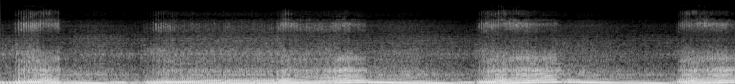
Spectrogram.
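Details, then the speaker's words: Peugeot J9 van, about 40 years old, cold start, new homemade stainless exhaust and silencer: repeated throttle blips sweep up and fall back smoothly with a mild rasp, engine still audible beyond the exhaust; healthy, not overly loud. "And as the smoke settles, we can just take in that nice tone that it's putting out. I think it sounds quite nice. I can still hear the engine beyond the exhaust."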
